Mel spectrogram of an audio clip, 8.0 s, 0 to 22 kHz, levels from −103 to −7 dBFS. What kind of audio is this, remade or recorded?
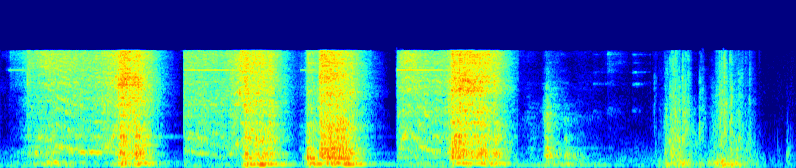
recorded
